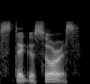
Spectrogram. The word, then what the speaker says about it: Stegosaurus: Next up, we have Stegosaurus, quite a popular dinosaur with all its spikes. Again, four syllables, steg, o, saw, us. So quickly, Stegosaurus.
